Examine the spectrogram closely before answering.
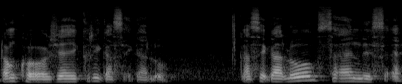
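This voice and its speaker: Speaking at a moderate pace, a man with a fairly high voice shows ordinary pitch variation. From Burkina Faso, Bobo-Dioulasso. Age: 60s. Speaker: retired broadcast executive and writer. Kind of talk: interview.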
